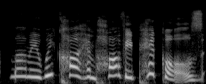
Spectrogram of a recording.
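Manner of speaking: high little toddler voice, put on; imitating two-year-old. Toddler naming the new puppy to mom, imitated high little-kid voice. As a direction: do a toddler's high-pitched announcement. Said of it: "So she's two".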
